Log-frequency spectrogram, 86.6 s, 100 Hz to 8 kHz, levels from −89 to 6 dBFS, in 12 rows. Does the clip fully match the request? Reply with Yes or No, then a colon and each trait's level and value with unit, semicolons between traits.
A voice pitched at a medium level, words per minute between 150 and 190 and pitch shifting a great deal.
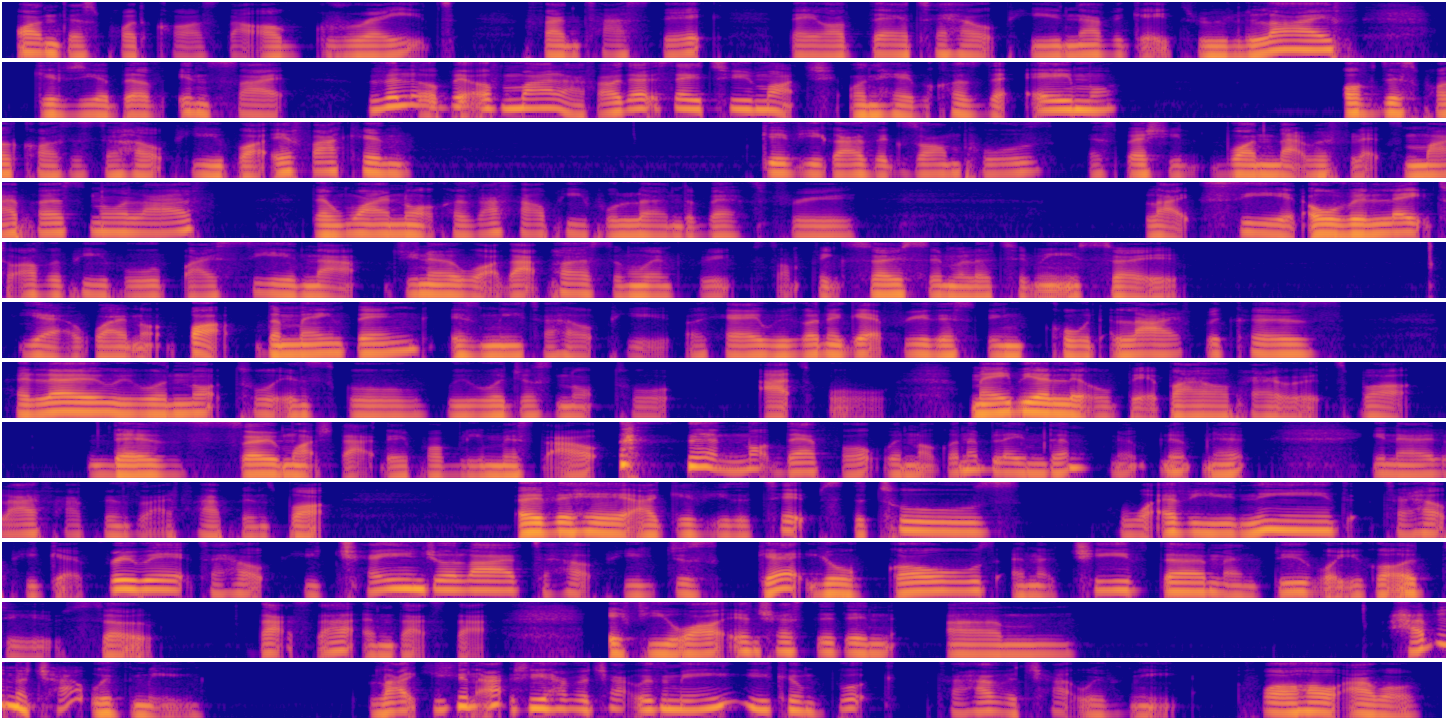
No: medium, 145 Hz; average, 170 wpm; average, 3.5 semitones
